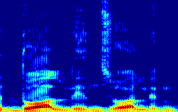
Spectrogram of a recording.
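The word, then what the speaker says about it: الضالين: এটা একেবারে ডাইরেক্ট দালের মতো না, আবার জোয়ালিন হলে জোয়ার মতো না।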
